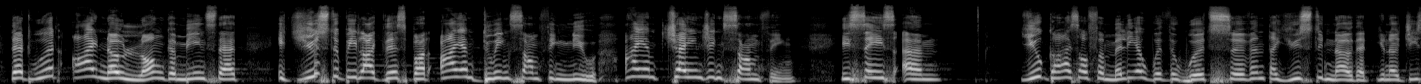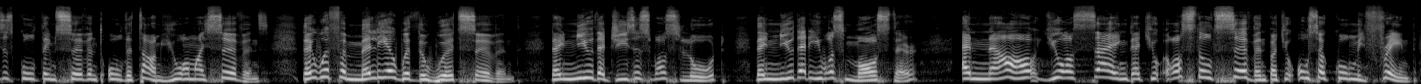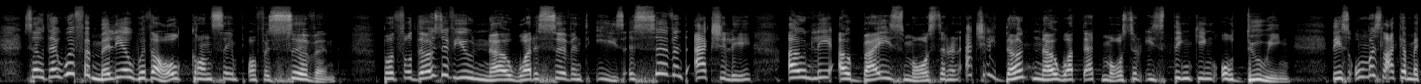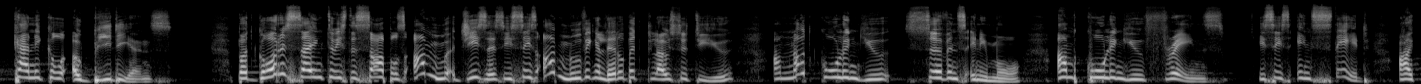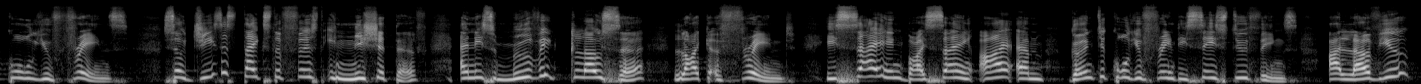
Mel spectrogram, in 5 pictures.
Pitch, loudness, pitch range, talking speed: 255 Hz, -21 LUFS, 220-300 Hz, 170 wpm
